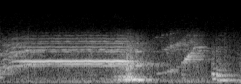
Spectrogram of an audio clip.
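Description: Cartoon sound effect: a steady, high held tone for about a second and a half, then a quick rising glide.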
